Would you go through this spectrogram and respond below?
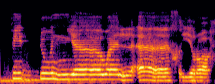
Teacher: Kha ni mungkin tertukar dengan ha kalau kita tak sebut betul-betul dia punya sebutan yang ada efek keluar kahak tu.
